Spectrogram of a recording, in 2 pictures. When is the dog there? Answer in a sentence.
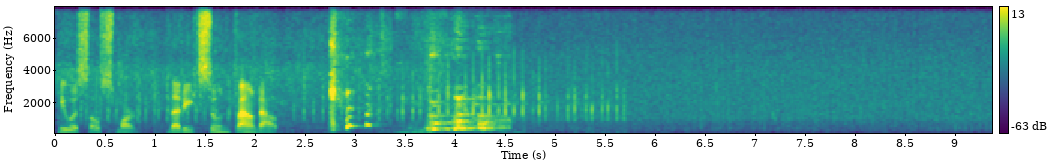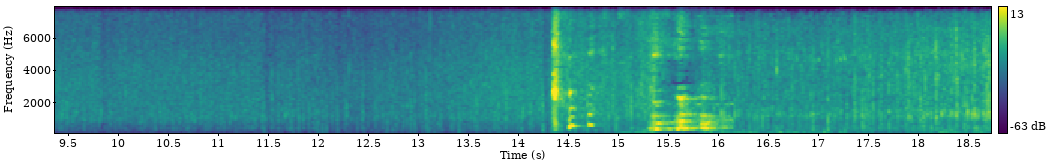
You can hear the dog from 2.7 to 4.5 s and from 14.3 to 16.1 s.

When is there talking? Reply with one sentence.
The talking can be heard from 0.0 to 2.4 s.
